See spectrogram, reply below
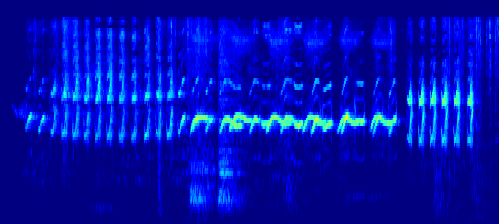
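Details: Black-naped oriole, male, singing an unusual song said to imitate other birds' calls; rapid repeated buzzy notes, then a wavering whistled trill near the middle, ending in another fast pulsed series.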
